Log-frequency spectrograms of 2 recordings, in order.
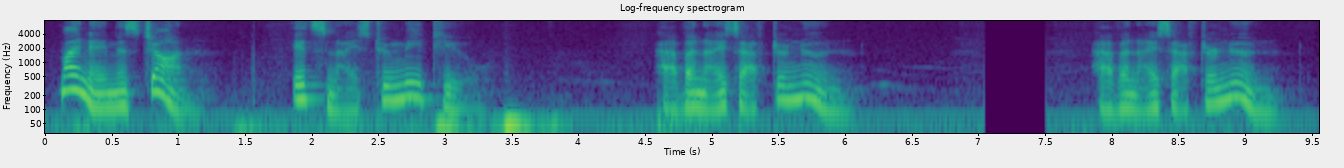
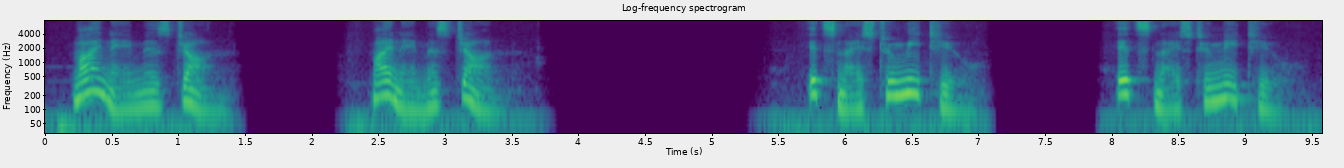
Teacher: In each of these statements, my intonation fell toward the end of the sentence. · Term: falling intonation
